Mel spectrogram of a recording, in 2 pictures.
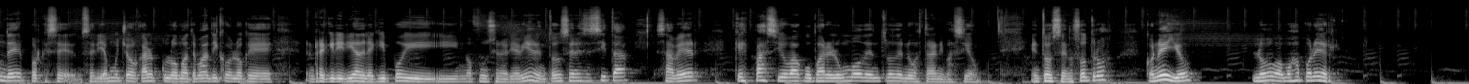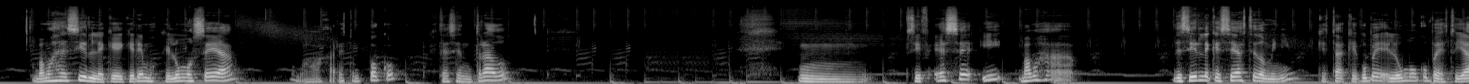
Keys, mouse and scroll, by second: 10.7 middle click, 13.6 middle click, 16.7 middle click, 19.4 middle click, 23.0 shift+s, 29.2 middle click.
